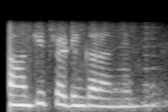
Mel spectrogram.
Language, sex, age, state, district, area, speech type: Urdu, female, 18-30, Delhi, East Delhi, urban, conversation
